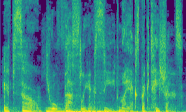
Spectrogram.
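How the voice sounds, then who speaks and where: Stern empress, low-pitched, slow, formal, faint music. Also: female voice, expressive, exaggerated voice. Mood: stately. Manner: formal and imperious. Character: regal widowed empress, cool and stern. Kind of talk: video game cutscene acting.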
